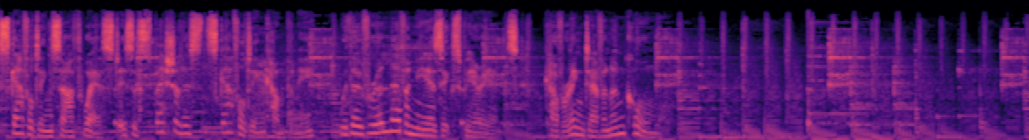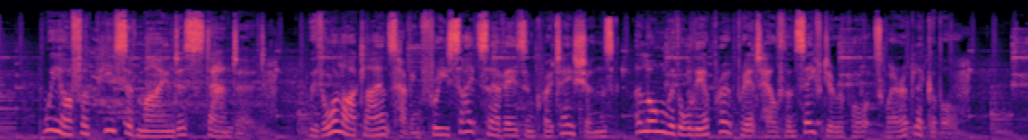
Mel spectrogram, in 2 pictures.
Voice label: on-hold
